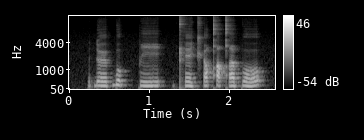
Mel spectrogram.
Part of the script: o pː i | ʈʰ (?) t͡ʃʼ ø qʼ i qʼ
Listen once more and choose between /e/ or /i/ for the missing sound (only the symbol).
e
